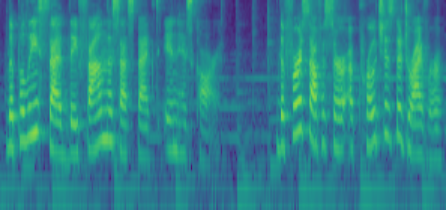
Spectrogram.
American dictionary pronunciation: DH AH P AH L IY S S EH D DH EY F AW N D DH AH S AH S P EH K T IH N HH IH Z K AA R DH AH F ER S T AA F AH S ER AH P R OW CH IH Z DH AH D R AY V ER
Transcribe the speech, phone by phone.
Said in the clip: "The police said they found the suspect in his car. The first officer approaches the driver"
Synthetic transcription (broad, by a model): DH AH P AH L IY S S EH D DH EY F AW N DH AH S AH S P EH K T IH N IH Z K AA R DH AH F ER S T AA F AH S ER AH P R OW CH IH Z DH AH D R AY V ER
